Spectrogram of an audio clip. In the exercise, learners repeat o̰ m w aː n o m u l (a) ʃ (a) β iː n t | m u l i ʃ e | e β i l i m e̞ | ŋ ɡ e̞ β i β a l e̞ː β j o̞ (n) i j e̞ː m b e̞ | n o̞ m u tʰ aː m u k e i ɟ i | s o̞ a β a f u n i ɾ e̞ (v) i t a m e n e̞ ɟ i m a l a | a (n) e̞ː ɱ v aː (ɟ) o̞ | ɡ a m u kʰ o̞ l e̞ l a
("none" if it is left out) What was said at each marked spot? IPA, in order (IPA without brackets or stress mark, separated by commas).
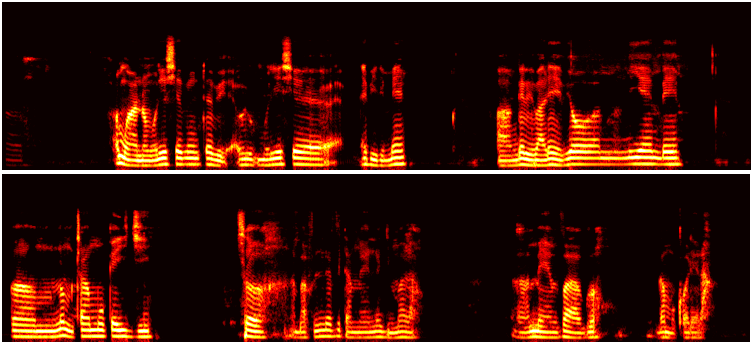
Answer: i, e, m, v, m, ɡ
